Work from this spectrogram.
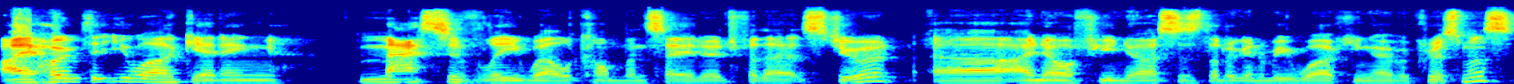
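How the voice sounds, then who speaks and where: In a very clean recording with a silent background, a man speaks at a fairly quick pace with a bright, sharp tone and ordinary pitch variation. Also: medium pitch for a man. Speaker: gaming stream co-host. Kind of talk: casual chat. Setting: Discord voice call. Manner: talkative.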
